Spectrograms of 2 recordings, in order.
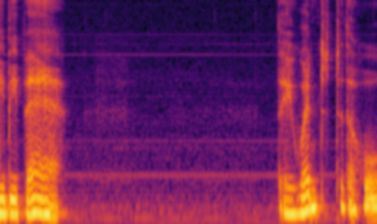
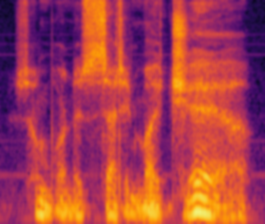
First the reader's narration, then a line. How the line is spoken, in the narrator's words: growled father bear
